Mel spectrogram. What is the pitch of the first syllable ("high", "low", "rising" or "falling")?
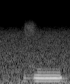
high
